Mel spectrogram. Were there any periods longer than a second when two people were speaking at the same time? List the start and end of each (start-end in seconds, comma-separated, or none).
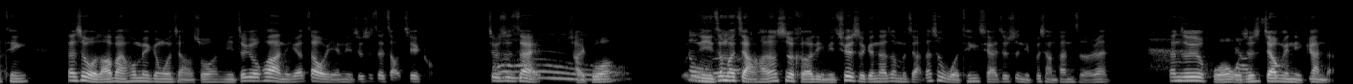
4.9-6.2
